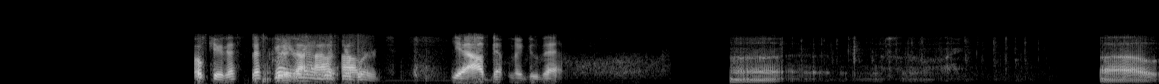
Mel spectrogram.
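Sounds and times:
speech: 2.0 - 5.7
typing on a computer keyboard: 8.0 - 10.6.

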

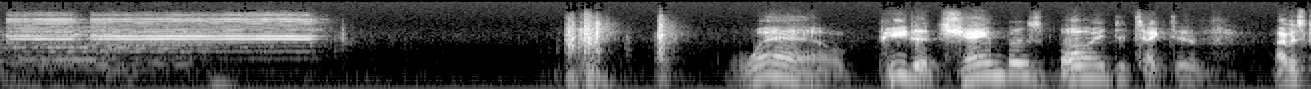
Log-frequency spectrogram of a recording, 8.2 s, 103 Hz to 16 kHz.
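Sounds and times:
harsh steady house door buzzer ringing: 0.0 - 2.2
speech: 5.5 - 8.1.

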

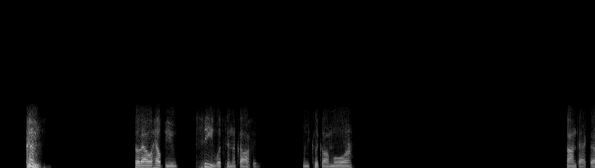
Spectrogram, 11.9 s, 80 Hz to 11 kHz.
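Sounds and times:
person clearing throat: 0.6 - 1.0
speech: 2.7 - 5.2, 6.0 - 7.1, 11.4 - 11.9.

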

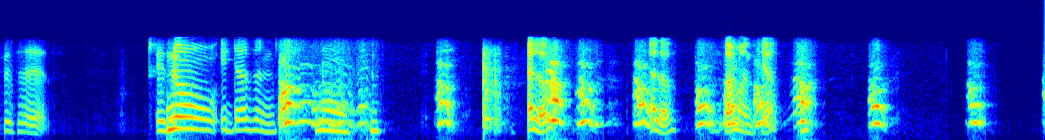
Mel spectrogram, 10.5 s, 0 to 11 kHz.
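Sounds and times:
speech: 0.1 - 0.6, 1.6 - 4.6, 5.3 - 8.2
dog barking: 2.8 - 3.7, 4.4 - 4.6, 5.4 - 9.0, 9.7 - 10.4.

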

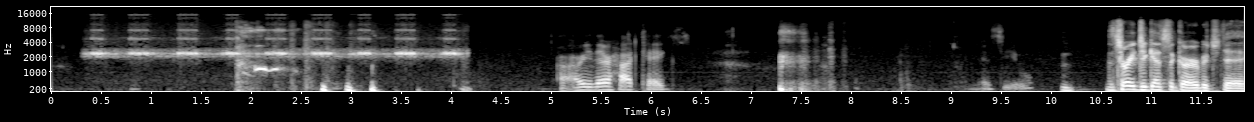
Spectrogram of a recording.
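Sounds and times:
crickets chirping: 0.3 - 4.2
laughter: 1.9 - 3.3, 7.3 - 8.0
whistly tone: 1.9 - 3.3
speech: 5.3 - 6.3, 9.5 - 11.9.

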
